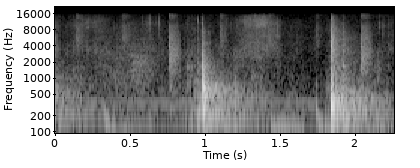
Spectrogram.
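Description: A new plastic taillight housing on a 2008 Chevy Silverado being pushed onto its mounting anchors: two sharp knocks, about a second in and again near the end, as the housing is pressed into place to lock in.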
